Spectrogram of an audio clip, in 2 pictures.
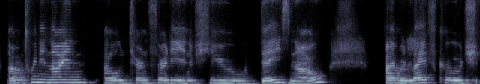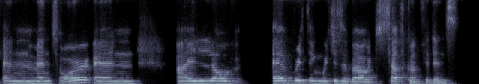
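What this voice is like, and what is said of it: French accent. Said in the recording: “I'm French, if my accent doesn't say.”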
